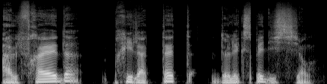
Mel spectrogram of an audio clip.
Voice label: creaky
